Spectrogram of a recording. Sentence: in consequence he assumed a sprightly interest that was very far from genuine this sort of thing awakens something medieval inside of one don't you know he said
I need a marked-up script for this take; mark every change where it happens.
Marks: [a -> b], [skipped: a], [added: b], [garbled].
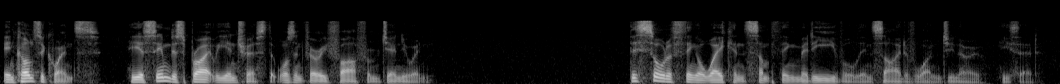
in consequence he assumed a sprightly interest that [was -> wasn't] very far from genuine this sort of thing awakens something medieval inside of one [don't -> do] you know he said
